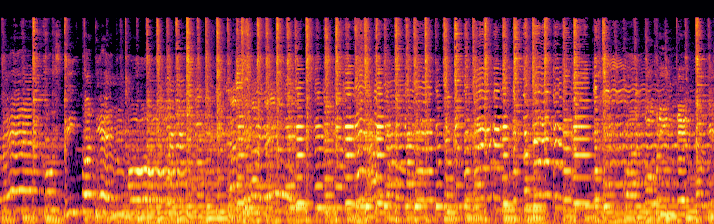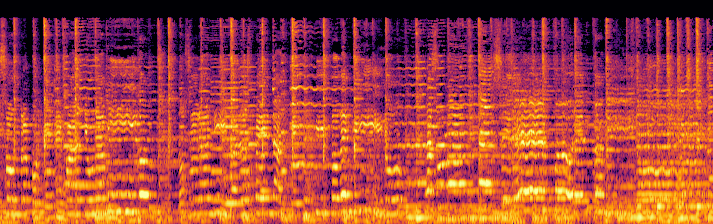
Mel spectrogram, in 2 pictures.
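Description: A chacarera, an Argentine folk dance song, played live on a bowed violin and strummed acoustic guitars, with a man singing.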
